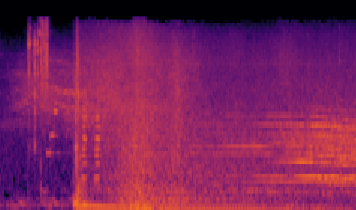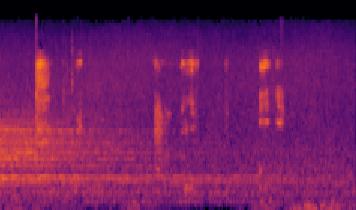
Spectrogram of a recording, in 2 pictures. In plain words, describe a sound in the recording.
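Wind rushes loudly past a falling, gliding figure.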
